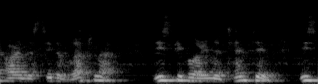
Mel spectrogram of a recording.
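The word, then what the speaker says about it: غفلة: And ghafla in Urdu or Farsi or in those languages, what we call ghaflat. Ghaflat. But in Arabic, the ta is not pronounced, so it's ghafla.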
